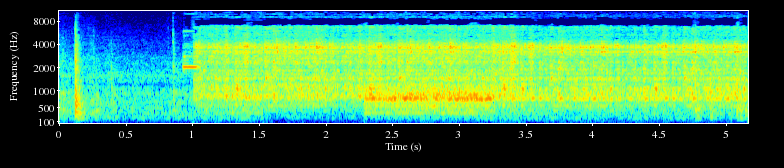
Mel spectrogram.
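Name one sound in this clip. A toy oven plays a crackling, sizzling cooking sound.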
